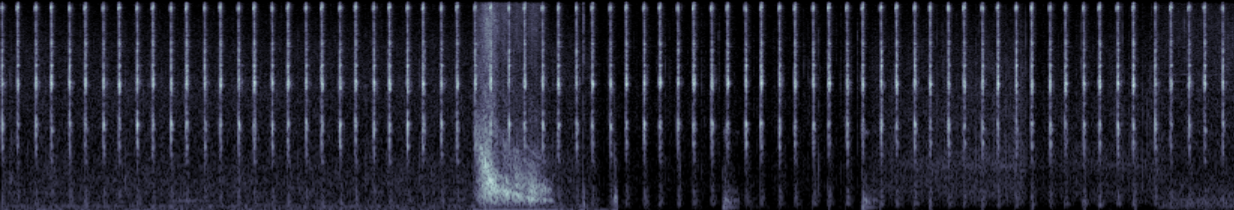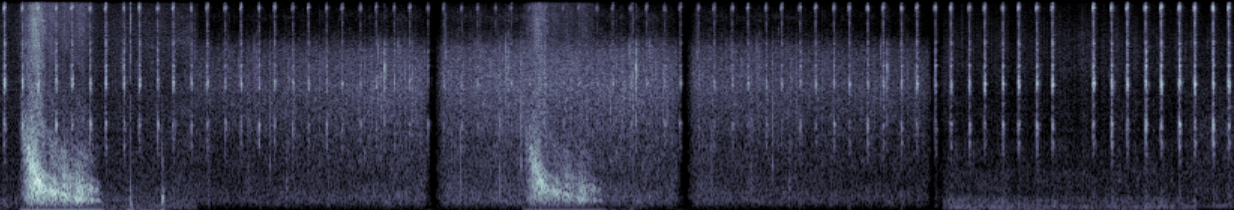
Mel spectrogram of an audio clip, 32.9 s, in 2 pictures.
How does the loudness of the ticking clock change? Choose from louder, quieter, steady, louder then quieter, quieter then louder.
quieter then louder.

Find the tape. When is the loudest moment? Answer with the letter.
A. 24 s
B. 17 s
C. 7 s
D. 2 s
B.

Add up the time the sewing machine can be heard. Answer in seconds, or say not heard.
not heard.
